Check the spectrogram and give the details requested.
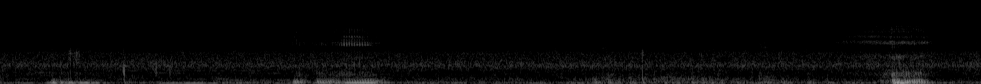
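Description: Low, grunting snorts and snores come irregularly from a sleeping pig, with quiet noisy breathing between.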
